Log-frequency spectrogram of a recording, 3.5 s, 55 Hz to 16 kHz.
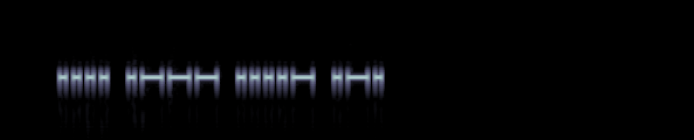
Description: Morse code, heard as a keyed tone, about 36 wpm, 700 Hz. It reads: HJ4R
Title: DXCC-100 Call Signs - 4 Characters - 35wpm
